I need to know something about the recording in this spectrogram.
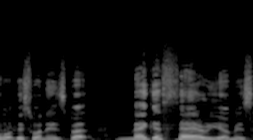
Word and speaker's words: Megatherium: I really don't know what this one is, but Megatherium is how I'd pronounce it. Mega, as in big, and then a therium, so it's a big therium, whatever one of those is. Megatherium.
